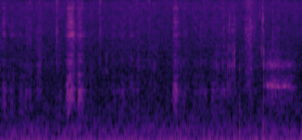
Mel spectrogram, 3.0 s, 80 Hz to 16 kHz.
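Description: A Majon B25 fountain pen with a fine nib scratches softly across paper in short, quiet strokes, close up and alone against a steady low hum.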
